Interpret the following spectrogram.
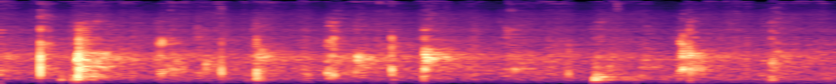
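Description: Irregular soft taps and thumps of several people's feet landing on exercise mats during mountain climbers, a few per second.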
